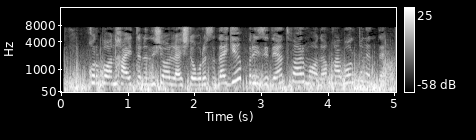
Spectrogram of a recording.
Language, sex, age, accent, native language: Uzbek, female, 18-24, Surxondaryo, Uzbek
